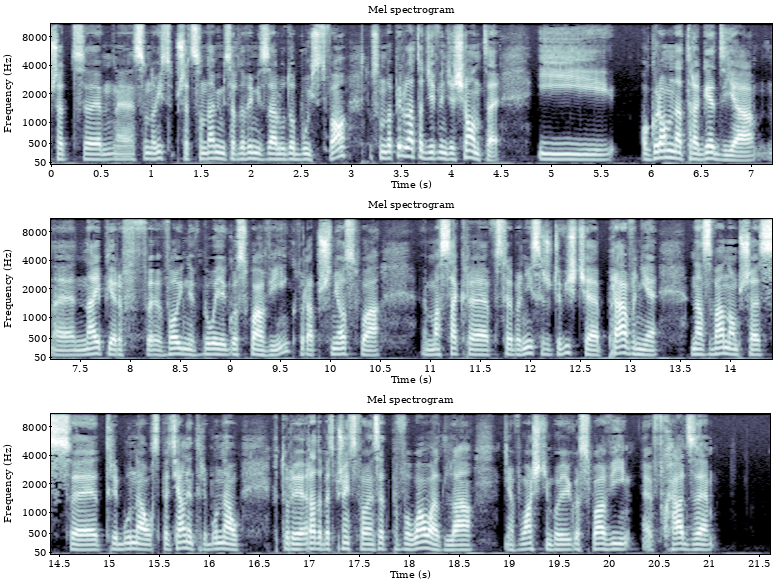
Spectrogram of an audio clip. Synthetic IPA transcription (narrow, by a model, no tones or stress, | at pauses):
ʂɛt̪sɔnd̪ɔvispʂɛt̪sɔnd̪amʲimzaɾɔd̪ɔvɘmʲizalud̪ɔbujst̪fɔt̪ɔsɔ̃w̃d̪ɔpʲjɛɾɔlat̪ad͡ʑevʲeɲd͡ʑeɕɔnt̪ɛ | i | ɔɡɾɔmnat̪ɾaɡɛd̪ʲjanajpʲjɛɾfːɔjnɘvbɘwɛjuɡɔswavʲikt̪uɾapʂɘɲɔswa | masakɾɛfsɾɛbɾɛɲit̪sɘʐɛt͡ʂɘvʲiɕt͡ɕɛpɾʔavɲɛnazvanɔ̃w̃pʂɛst̪ɾɘbunawspɛt̪sʲjalnɘt̪ɾɘbunawkt̪uɾɘɾʔad̪abɛspʲjɛt͡ʂɛ̃j̃st̪faɔɛnzɛt̪̚pɔvɔwawad̪lavwaɕɲɛbɔjɛɡɔswavʲjifxad̪zɛ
